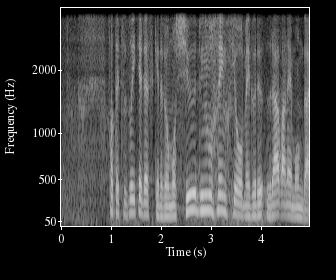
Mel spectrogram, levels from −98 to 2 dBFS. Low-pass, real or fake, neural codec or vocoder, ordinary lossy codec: 3.6 kHz; fake; codec, 16 kHz, 0.5 kbps, X-Codec, HuBERT features, trained on LibriSpeech; none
